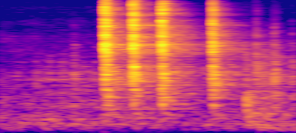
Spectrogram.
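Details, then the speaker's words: Drainvac VacReel central-vacuum hose reel: four sharp crisp clicks about a sixth of a second apart, then fainter ones, as the hose is pulled out; normal ratchet assembly that locks the hose when released. "when you're pulling the hose out you'll hear a clicking sound that's the ratchet assembly that locks the hope for that and you hear it click"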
